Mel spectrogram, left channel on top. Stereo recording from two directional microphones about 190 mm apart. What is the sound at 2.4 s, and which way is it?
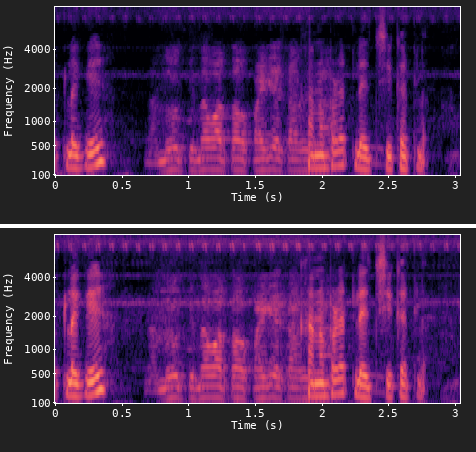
Speech, 40° left (ahead or behind).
